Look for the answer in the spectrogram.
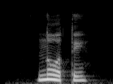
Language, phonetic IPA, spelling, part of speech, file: Russian, [ˈnotɨ], ноты, noun, Ru-ноты.ogg
- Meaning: 1. music, sheet music 2. inflection of но́та (nóta): genitive singular 3. inflection of но́та (nóta): nominative/accusative plural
